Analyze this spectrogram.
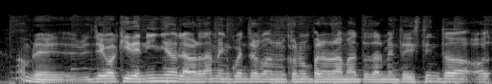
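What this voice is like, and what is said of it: Argentine Spanish accent. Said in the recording (Spanish): “cantautor argentino ... otro acento totalmente distinto al que me voy acostumbrando con los años, aunque bueno, se me seguirá notando”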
